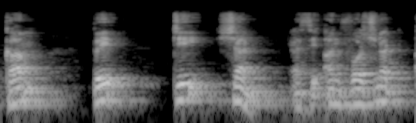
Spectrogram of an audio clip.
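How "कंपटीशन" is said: Competition very slow, in four separate beats; long gaps between the syllables of competition. Shown as a demonstration. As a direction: sound out competition part by part. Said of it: "चार syllable".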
